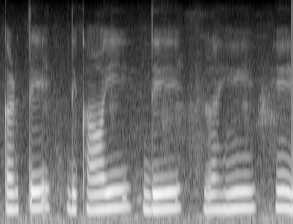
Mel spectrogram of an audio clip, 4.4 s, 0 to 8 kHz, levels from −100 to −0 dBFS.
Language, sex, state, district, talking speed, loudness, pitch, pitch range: Hindi, female, Madhya Pradesh, Bhopal, 70 wpm, -14 LUFS, 220 Hz, 210-230 Hz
